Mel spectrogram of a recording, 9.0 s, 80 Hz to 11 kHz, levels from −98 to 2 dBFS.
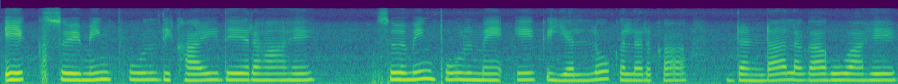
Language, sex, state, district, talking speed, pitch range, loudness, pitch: Hindi, female, Madhya Pradesh, Dhar, 120 wpm, 240-260 Hz, -15 LUFS, 250 Hz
